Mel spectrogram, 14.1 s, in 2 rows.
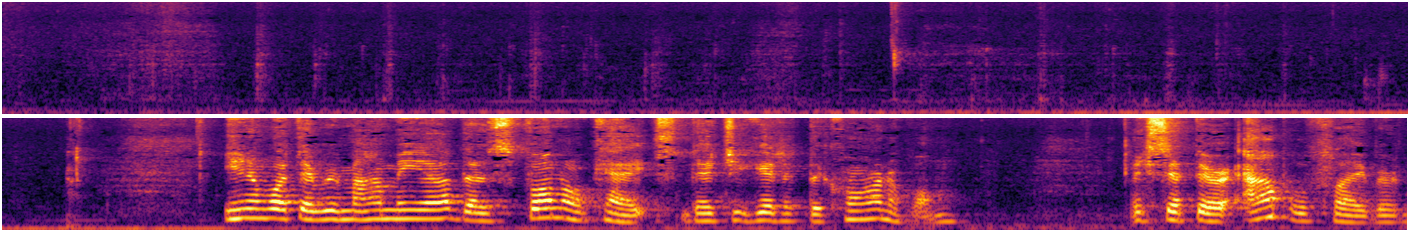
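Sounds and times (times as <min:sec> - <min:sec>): crunchy chewing: 0:00.6 - 0:07.7.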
